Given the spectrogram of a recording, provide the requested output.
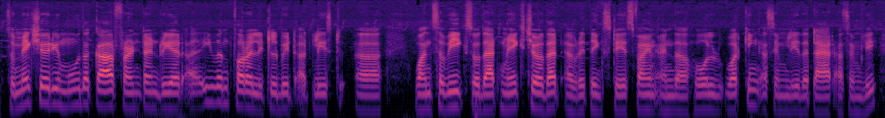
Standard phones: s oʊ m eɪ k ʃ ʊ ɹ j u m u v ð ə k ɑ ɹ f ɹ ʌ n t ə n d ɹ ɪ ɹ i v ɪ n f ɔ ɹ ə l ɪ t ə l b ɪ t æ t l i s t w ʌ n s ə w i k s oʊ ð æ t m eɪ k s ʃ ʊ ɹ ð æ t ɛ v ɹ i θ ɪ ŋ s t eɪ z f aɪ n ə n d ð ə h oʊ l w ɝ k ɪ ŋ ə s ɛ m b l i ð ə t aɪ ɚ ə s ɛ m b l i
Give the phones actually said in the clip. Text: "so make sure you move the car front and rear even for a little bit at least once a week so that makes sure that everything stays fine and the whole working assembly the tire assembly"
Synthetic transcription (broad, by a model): s oʊ m eɪ k ʃ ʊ ɹ j u m u v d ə k ɑ ɹ f ɹ ʌ n t ə n d ɹ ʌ ɹ i v ɪ n f ɔ ɹ ə l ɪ t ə l b ɪ t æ t l i s t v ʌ n s ə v i k s oʊ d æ t m eɪ k s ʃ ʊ ɹ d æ t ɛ v ɹ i t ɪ ŋ s t eɪ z f aɪ n ə n d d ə h oʊ l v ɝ k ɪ ŋ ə s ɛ m b l i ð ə t aɪ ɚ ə s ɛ m b l i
